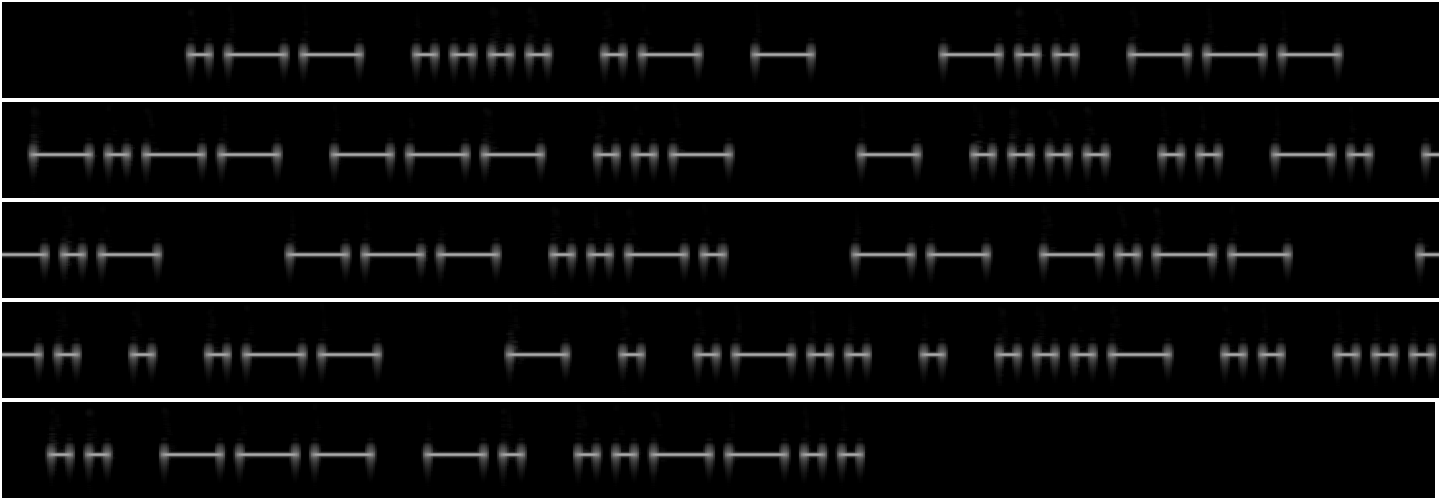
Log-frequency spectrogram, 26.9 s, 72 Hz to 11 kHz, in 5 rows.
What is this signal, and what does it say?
Morse code, heard as a keyed tone, about 17 wpm, 700 Hz. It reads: WHAT DO YOU THINK OF MY NEW TELEVISION?
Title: Sentences from Top 1000 Words - Review Part 4 - 17wpm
